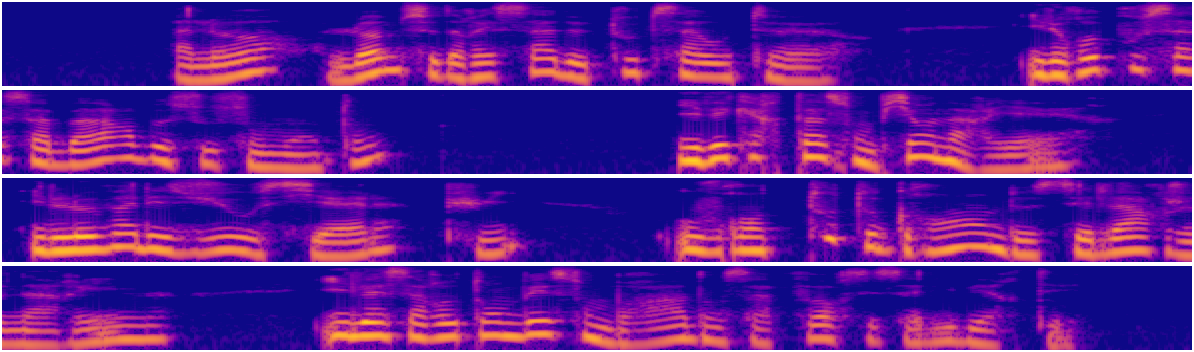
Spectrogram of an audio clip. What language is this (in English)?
French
